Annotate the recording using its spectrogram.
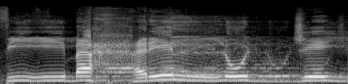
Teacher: تنوين بعد لام إدغام بدون غنة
